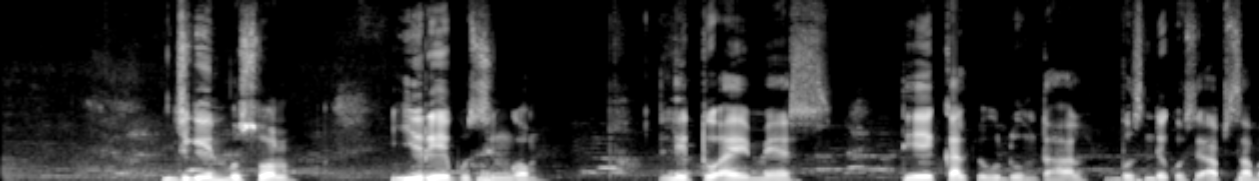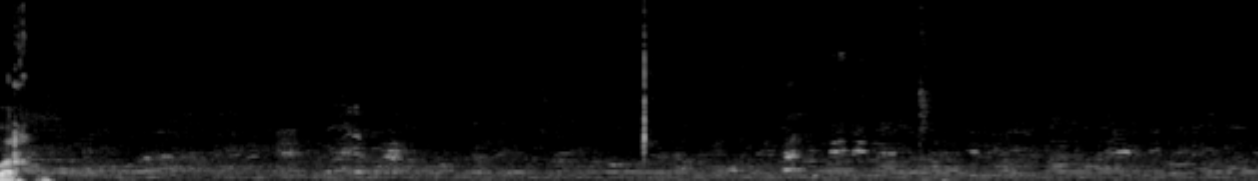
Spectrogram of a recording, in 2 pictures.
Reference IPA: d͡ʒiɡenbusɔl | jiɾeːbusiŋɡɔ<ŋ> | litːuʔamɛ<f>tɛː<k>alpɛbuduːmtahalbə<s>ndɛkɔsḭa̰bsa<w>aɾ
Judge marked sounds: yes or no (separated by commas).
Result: no, no, yes, yes, no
